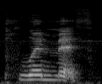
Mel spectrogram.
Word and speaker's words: Plymouth: the uh pouth and Plymouth Plymouth yep I did it Plymouth Plymouth it's Plymouth I know it's spelled like ply mouth but it's spelled Plymouth because you know English Plymouth no so and also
